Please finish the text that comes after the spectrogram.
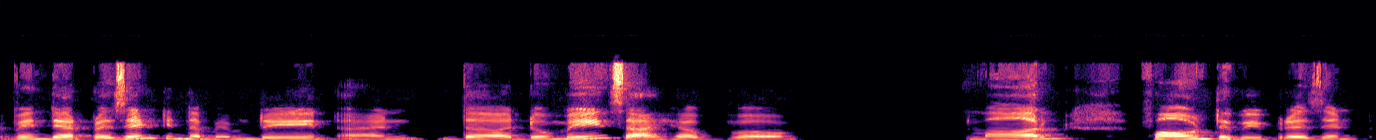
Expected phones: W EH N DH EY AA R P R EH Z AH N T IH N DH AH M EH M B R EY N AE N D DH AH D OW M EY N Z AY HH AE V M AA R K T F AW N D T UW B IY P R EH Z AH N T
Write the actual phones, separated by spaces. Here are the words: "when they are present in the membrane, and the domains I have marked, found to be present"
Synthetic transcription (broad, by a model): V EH N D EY AA R P R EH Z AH N T IH N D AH M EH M R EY N AE N D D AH D OW M EY N S AY HH AE V M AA R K F AW N D T UW B IY P R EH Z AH N T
